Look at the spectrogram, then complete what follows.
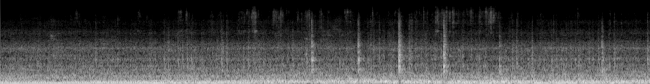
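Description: Car engine running as the car drives along a rough dirt track, a steady low rumble. A few sharp knocks come in quick succession around the middle.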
